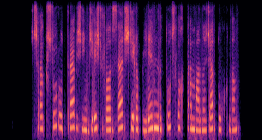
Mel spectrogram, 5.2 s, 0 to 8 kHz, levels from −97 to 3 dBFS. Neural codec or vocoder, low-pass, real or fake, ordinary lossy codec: autoencoder, 48 kHz, 128 numbers a frame, DAC-VAE, trained on Japanese speech; 7.2 kHz; fake; Opus, 16 kbps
